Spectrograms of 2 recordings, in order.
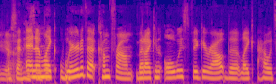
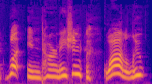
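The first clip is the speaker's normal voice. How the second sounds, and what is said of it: Put-on weird Southern accent. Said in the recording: “When I do a weird Southern accent”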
